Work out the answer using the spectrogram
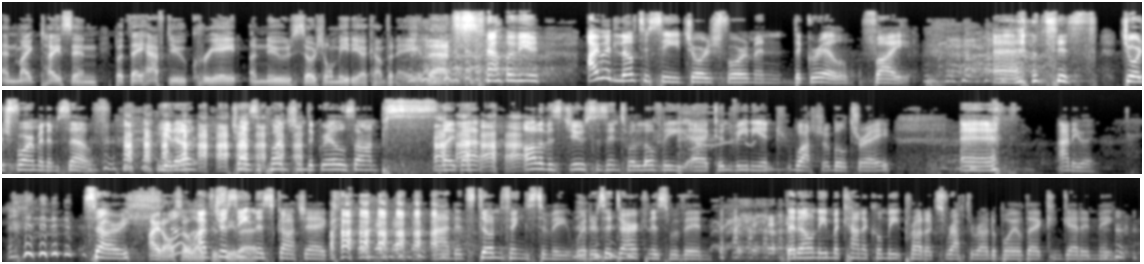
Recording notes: Recorded in front of a live audience of Garglers, and possibly confused newcomers, at the Edinburgh Fringe Festival.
